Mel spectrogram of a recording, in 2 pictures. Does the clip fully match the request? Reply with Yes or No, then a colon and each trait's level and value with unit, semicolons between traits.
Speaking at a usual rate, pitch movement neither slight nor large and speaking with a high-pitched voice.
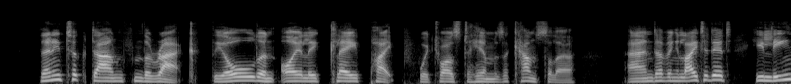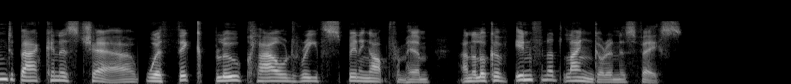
No: average, 180 wpm; average, 4.6 semitones; medium, 155 Hz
